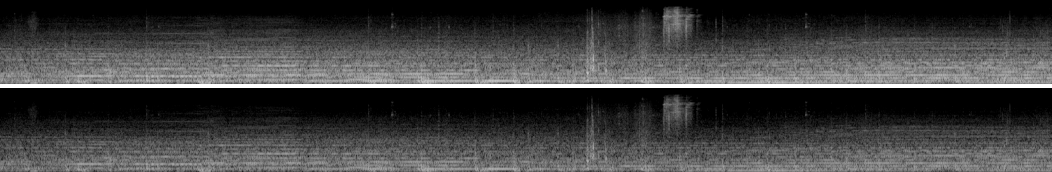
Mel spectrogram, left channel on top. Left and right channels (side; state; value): right; quieter; 6.4 dB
